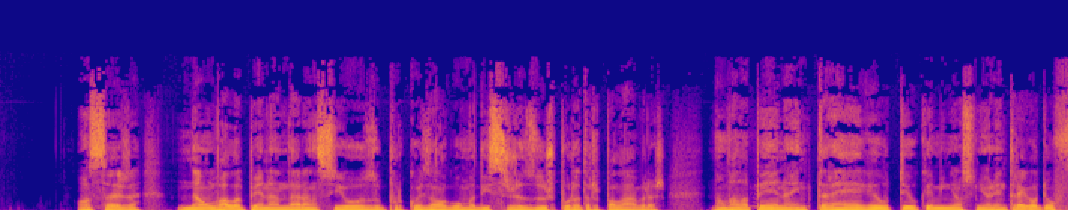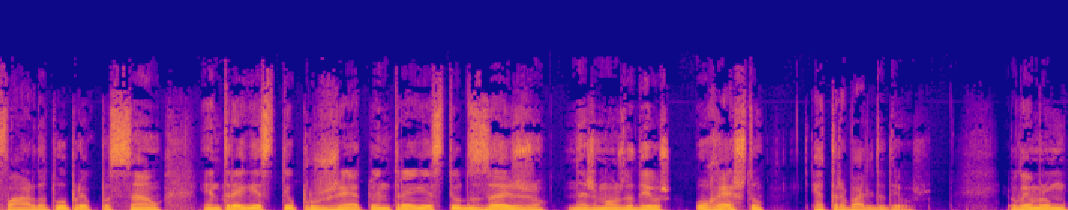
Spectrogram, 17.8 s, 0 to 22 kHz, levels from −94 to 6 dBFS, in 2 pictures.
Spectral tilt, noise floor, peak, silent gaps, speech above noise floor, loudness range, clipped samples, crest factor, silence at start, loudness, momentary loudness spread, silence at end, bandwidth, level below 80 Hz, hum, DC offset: -5.5 dB/octave; -71 dBFS; -2 dBFS; none; 56 dB; 2 LU; under 0.1%; 14 dB; 0.65 s; -16 LUFS; 7 LU; 0 s; 15.5 kHz; -38 dBFS; none; under 0.1%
